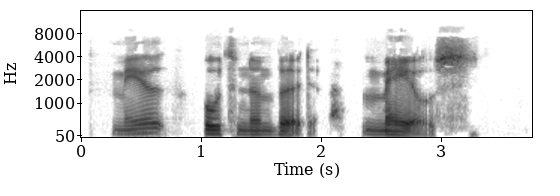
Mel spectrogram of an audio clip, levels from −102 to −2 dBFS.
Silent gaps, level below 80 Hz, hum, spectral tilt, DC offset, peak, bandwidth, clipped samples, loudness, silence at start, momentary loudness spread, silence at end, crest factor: none; -52 dBFS; none; -5.5 dB/octave; under 0.1%; -4 dBFS; 7.6 kHz; under 0.1%; -24 LUFS; 0.25 s; 14 LU; 0.5 s; 22 dB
